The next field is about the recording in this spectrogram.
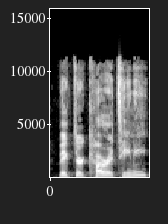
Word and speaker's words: Caratini: We did not hear, though, Victor Caratini. I believe is how you pronounce that name. – Yes, I believe so.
